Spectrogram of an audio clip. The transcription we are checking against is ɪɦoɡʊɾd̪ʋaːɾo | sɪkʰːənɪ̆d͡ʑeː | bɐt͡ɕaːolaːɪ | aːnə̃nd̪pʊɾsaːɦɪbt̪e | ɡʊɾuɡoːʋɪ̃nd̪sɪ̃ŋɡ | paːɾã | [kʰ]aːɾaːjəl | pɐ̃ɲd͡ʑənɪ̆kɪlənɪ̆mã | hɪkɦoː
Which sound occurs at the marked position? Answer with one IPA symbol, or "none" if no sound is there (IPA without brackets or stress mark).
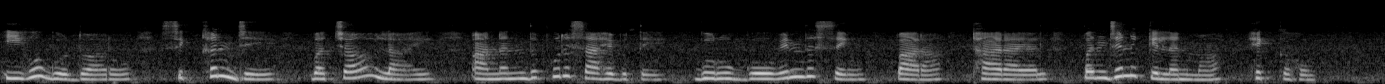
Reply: ʈʰ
